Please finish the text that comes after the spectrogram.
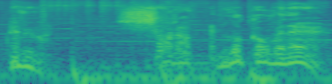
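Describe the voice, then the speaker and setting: An actor voicing an easygoing, know-it-all middle-aged sidekick in an English video game dub. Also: male voice, fairly high pitch, expressive, normal speed, vocal fry, over music. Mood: alarmed.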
